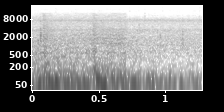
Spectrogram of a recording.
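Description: Steady rain falls in a broadband hiss that stays dense and fairly loud throughout, with no voices over it.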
